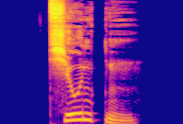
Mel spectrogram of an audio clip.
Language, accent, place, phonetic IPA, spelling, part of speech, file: German, Germany, Berlin, [ˈtjuːntn̩], tunten, verb, De-tunten.ogg
- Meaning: inflection of tunen: 1. first/third-person plural preterite 2. first/third-person plural subjunctive II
